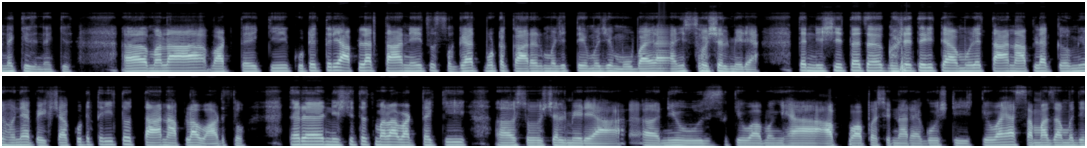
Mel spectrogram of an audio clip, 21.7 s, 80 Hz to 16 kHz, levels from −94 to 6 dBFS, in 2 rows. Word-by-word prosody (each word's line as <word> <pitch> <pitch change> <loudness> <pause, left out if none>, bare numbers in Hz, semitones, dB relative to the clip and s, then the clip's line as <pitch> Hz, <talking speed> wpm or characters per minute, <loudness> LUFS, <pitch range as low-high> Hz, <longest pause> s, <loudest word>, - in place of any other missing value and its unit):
नक्कीच, 135 -2 -3
नक्कीच. 115 +1 -10 0.5
अ, 145 +2 +5
मला 150 +1 +4 0.4
वाटतंय 130 +1 -1
की 145 0 -3
कुठेतरी 160 +4 -2
आपल्याला 160 0 +3
ताण 145 0 +4
यायचं 145 +2 -2
सगळ्यात 140 +4 0
मोठं 150 +1 -2
कारण 135 0 +3
म्हणजे 135 +1 -2
ते 140 - +1
म्हणजे 135 +1 -1
मोबाईल 130 +1 +1
आणि 135 0 0
सोशल 140 0 +2
मीडिया. 115 -1 -2 0.4
तर 165 - +4
निश्चितच 155 +2 +1
अ, 155 0 +4
कुठेतरी 155 +3 +3
त्यामुळे 145 0 +2
ताण 140 0 +3
आपला 135 +2 +2
कमी 140 +1 -1
होण्यापेक्षा, 135 -2 -1
कुठेतरी 160 +2 -5
तो 175 - +1
ताण 135 -1 +4
आपला 130 +2 +2
वाढतो. 115 +3 -2 0.5
तर 165 +1 +2 0.2
अ, - - +4
निश्चितच 155 +2 -3
मला 150 -1 +4
वाटतं, 145 0 0
की 150 0 -3 0.3
अ, 130 -1 0
सोशल 130 +1 -2
मीडिया, 120 -1 +1 0.4
अ, 125 -2 0
न्यूज, 120 -2 -3
किंवा 125 -2 -2
मग 125 0 -6
ह्या 120 +1 -1 0.3
अफवा 120 +1 +1
पसरवणाऱ्या 120 -2 -5
गोष्टी 120 -1 -6
किंवा 135 +1 0
ह्या 155 +1 +2
समाजामध्ये 130 0 0
135 Hz, 150 wpm, -23 LUFS, 125-150 Hz, 0.5 s, अ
